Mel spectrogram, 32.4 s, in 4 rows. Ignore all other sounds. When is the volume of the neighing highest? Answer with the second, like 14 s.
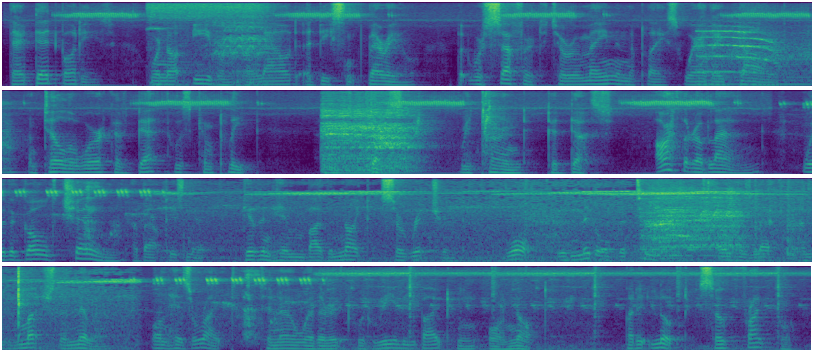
12 s.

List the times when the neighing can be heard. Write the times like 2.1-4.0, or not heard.
1.4-2.7, 11.2-12.3, 22.6-24.2.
